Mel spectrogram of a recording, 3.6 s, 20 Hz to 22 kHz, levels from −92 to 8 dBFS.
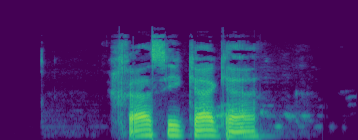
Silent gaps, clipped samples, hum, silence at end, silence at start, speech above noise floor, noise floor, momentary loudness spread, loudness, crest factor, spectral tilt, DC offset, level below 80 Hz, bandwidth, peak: none; under 0.1%; none; 0.95 s; 1.1 s; 53 dB; -67 dBFS; 15 LU; -15 LUFS; 18 dB; -4.5 dB/octave; under 0.1%; -48 dBFS; 9.6 kHz; 0 dBFS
